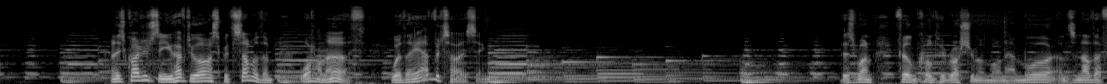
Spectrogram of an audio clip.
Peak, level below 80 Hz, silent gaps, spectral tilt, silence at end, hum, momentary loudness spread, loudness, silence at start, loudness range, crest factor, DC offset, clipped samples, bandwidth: -12 dBFS; -56 dBFS; none; -5 dB/octave; 0 s; none; 15 LU; -29 LUFS; 0 s; 8 LU; 18 dB; under 0.1%; under 0.1%; 16 kHz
